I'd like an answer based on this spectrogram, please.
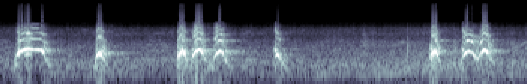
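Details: A puppy asking for a biscuit gives a series of short, high-pitched yapping barks, single and in quick pairs or triples, spaced by brief pauses, over a quiet indoor background.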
